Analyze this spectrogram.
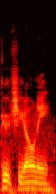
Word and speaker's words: Guccione: here from Sicily, and it is pronounced Guccione, but they wanted it to be more fluid and American sounding. So some of the family began pronouncing it Guccione, and some say Guccione. I just kind of go with the more authentic version, but I'll respond to both.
